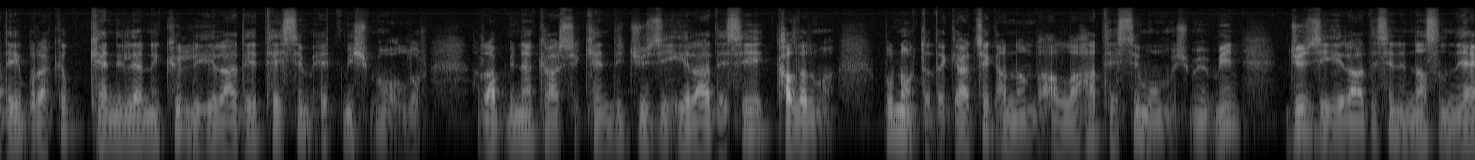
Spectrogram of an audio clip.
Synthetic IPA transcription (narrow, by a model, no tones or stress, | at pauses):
d̪e̞jibɯɾakʰɯp̚cʰɛnd̪ilʲe̞ɾinicʰylʲːyiɾaːd̪ejit̪ʰɛslimɛt̪miʃmio̞̰lˠuɾ̥ɾabːinɛkʰaɾʃɯcʰɛnd̪id͡ʒyzjiʔiɾaːd̪esikʰalˠɯɾmɯ̰b̥uno̞kt̪ʰad̪aɟæɾt͡ʃʰɛcanlˠamd̪a̰ʔa̰lˠːaːɦat̪ʰɛslimo̞lˠmuʃmyʔmind͡ʒyzjiːɾaːd̪esininasɯlˠnejɛ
